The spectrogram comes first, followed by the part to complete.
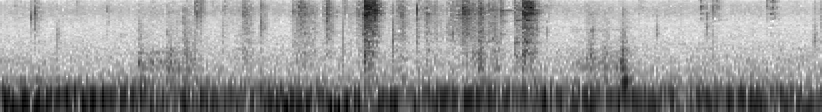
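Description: Whole panch phoron spices and dried red chillies crackling and popping in hot ghee in a steel kadhai as they temper: scattered small crackles, with two louder pops around the middle. A steady low hum runs underneath.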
